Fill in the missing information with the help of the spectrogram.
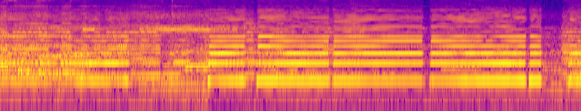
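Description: Car horns honking in long, steady blasts, several sounding together, with short breaks about three and a half seconds in, near six seconds and just after seven: celebratory honking in a street full of cars.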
